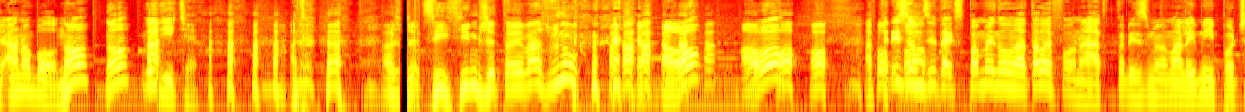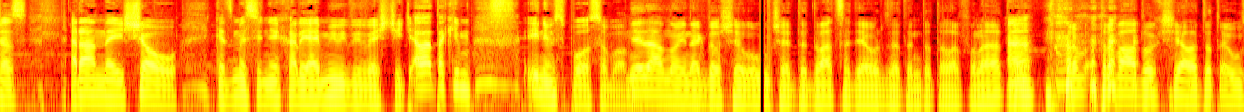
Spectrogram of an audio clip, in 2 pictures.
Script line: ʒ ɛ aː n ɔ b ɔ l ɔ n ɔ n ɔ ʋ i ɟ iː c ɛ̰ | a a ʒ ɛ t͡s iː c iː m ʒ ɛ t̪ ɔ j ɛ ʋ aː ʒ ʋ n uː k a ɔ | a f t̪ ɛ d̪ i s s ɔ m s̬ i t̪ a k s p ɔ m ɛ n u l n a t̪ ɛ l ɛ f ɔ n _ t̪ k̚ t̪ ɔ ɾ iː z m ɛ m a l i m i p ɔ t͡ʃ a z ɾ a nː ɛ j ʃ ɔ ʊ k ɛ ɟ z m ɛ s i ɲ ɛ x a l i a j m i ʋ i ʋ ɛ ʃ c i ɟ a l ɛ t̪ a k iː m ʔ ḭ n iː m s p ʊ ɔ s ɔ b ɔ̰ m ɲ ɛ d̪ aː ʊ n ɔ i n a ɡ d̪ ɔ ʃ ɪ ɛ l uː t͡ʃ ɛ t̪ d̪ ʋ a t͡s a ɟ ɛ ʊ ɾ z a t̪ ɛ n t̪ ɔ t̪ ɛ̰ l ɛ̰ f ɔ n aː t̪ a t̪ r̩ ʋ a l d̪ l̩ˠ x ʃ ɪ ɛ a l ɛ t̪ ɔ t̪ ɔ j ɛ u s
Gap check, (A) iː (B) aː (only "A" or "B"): B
